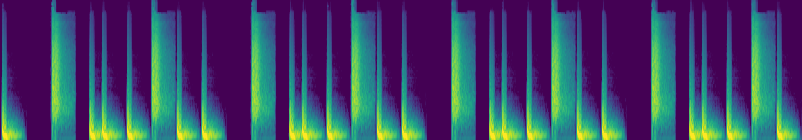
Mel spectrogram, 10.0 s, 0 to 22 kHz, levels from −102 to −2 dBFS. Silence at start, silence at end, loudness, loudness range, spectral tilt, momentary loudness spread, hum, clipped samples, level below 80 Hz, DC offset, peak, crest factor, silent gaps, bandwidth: 0.05 s; 0.15 s; -11 LUFS; 1 LU; -5.5 dB/octave; 7 LU; none; 3%; -20 dBFS; 0.1%; 0 dBFS; 10 dB; 0.33-0.63 s, 0.95-1.11 s, 2.83-3.12 s, 3.45-3.61 s, 5.33-5.64 s, 5.95-6.11 s, 7.83-8.13 s, 8.45-8.61 s; 15.5 kHz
